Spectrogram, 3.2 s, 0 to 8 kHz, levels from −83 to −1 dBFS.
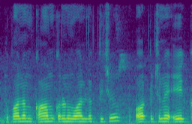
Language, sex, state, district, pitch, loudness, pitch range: Garhwali, male, Uttarakhand, Tehri Garhwal, 180 Hz, -16 LUFS, 175-185 Hz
